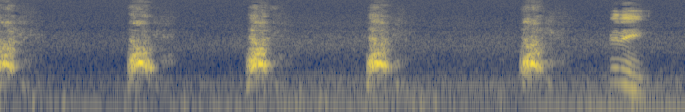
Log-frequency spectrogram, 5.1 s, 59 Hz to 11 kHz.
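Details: Staffie Vinnie, 18 months old and harmless, uncertain about a balloon, barks five times at roughly one-second intervals; a person's voice follows the last bark.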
